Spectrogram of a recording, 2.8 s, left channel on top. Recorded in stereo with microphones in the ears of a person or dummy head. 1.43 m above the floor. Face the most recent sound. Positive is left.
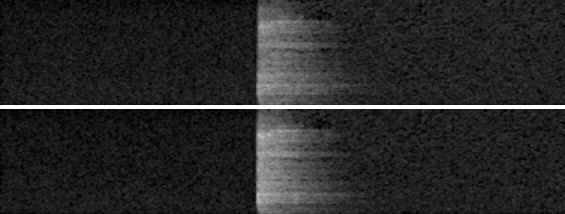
turn(degrees=-60)  # may be behind; listen again after turning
